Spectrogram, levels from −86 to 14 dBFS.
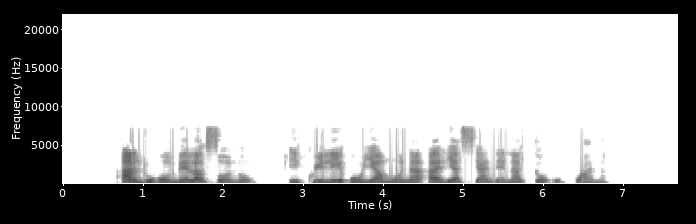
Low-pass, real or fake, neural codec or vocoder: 7.2 kHz; real; none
